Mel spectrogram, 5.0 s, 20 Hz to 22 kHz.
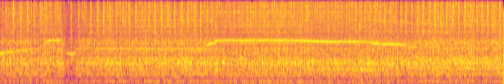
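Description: A domestic sewing machine runs steadily through a slow decorative stitch, number 308, with a continuous mechanical hum and faint tonal whine that hold at an even, close level throughout.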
